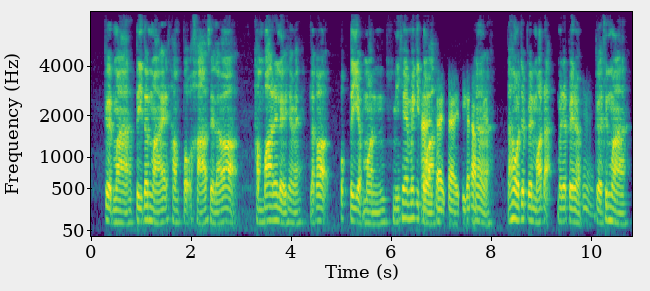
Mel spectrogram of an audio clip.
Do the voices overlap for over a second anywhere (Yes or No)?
No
